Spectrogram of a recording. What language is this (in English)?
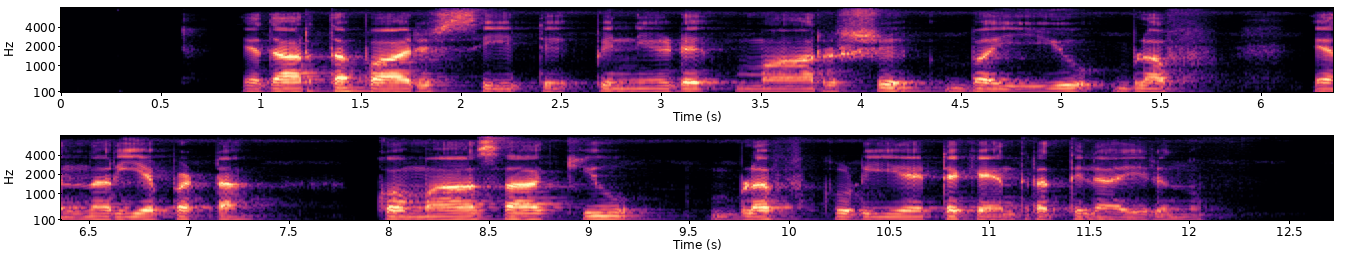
Malayalam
